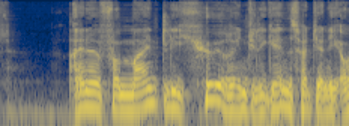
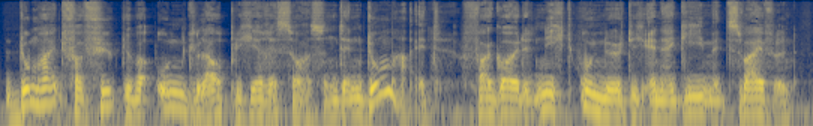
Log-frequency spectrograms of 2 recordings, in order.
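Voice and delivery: ordinary delivery

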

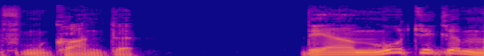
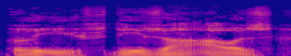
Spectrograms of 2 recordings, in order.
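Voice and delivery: ordinary delivery

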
